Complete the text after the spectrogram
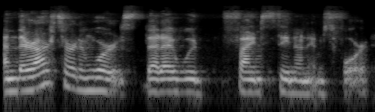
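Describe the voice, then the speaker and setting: In an interview, a psychologist guest who does immigration evaluations earnestly explains their work and speaks openly about personal experience. They have their own mixed non-native English accent and a mid-range voice with fairly even intonation and an unhurried pace. A little hiss or hum sits under the recording.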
